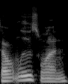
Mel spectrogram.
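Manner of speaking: insincere, dry, sarcastic tone. Retelling what was said to a daughter before snowboarding: imitating her own sarcastic tone. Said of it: "I did this sarcastic".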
